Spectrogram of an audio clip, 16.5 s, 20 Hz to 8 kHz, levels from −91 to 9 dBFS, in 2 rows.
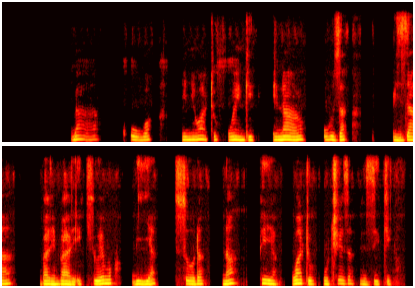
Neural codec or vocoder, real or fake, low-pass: none; real; 7.2 kHz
